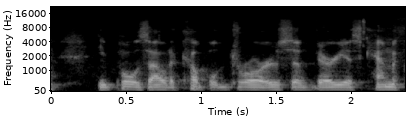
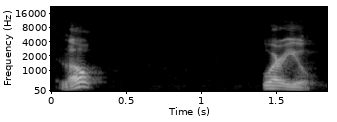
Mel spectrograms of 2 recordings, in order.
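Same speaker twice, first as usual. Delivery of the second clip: gnome voice; 2 semitones higher, 4 dB louder, much faster than usual. Acted. Gnome peers out door, voiced.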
